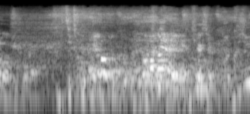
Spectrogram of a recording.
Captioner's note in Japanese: 笑い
